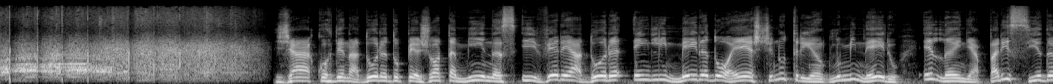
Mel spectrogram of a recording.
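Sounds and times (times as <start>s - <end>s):
crowd of young people shouting and cheering: 0.0s - 2.6s
clapping: 0.0s - 2.7s
speech: 2.8s - 10.5s.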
